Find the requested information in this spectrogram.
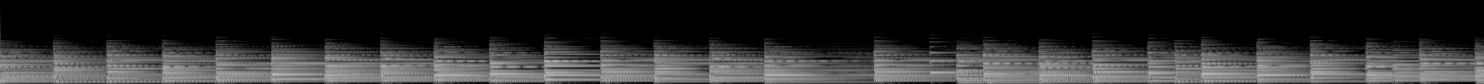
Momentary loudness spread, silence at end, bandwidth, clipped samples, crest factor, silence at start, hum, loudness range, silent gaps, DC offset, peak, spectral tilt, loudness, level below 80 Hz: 5 LU; 0 s; 4.6 kHz; under 0.1%; 16 dB; 0 s; none; 2 LU; none; under 0.1%; -8 dBFS; -11 dB/octave; -25 LUFS; -60 dBFS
